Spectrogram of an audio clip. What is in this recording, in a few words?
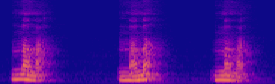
"mama", Dhurga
